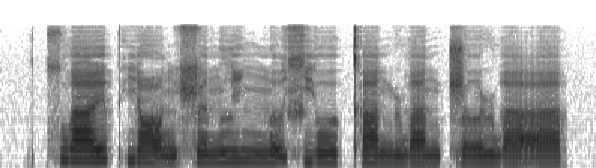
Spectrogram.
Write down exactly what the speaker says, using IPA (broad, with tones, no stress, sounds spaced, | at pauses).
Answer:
t͡s w a˧˥ ɪ̯ pʰ j ɑ̰˨˩ ŋ ʂ ə˧˥ n l i˥˩ ŋ n̪ ɤ̰˨˩ ɕ j o˥˧ ʊ̯ kʰ a˥˩ n ɻ w a˧˥ n ʈ͡ʂ ɤ˧˥ ɻ w ä̰˨˩˦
